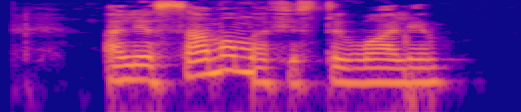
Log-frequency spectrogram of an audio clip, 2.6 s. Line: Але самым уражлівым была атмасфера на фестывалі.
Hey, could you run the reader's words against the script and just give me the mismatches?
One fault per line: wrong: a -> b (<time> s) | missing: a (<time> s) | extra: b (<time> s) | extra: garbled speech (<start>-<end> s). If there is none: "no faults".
missing: уражлівым была атмасфера (1.3 s)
